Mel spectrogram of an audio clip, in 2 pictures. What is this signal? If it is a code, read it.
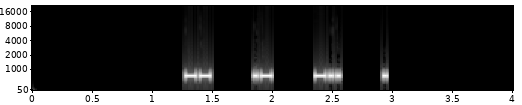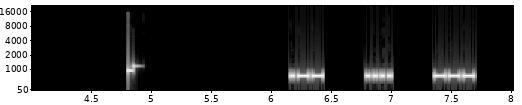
Morse code, heard as a keyed tone, about 40 wpm, spaced as for 19 wpm, 700 Hz. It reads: MADE WHO
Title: 4x Character Spacing - Top 200 Words - 40wpm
